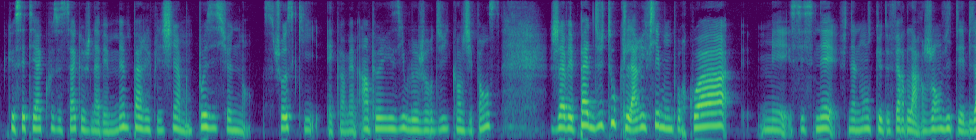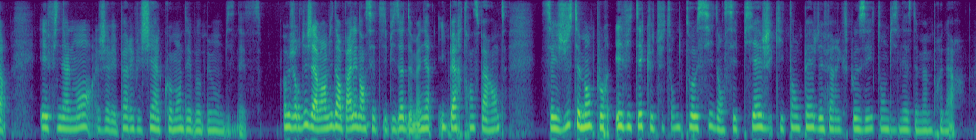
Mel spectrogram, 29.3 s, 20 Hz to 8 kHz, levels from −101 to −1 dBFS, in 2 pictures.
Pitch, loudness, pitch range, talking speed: 185 Hz, -29 LUFS, 170-200 Hz, 190 wpm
